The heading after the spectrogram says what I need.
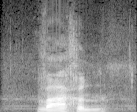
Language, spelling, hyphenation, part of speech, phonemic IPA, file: Dutch, wagen, wa‧gen, noun / verb, /ˈʋaːɣə(n)/, Nl-wagen.ogg
- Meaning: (noun) 1. a wagon, carriage 2. a cart 3. an automobile, car, van 4. a sled, moving platform on wheels or rails a heavy machine etc. is mounted on 5. a load filling one of the above vehicles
